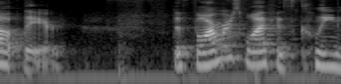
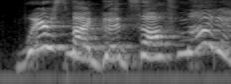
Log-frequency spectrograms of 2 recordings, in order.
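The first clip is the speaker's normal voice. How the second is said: high, loud little pig; raised-pitch, protesting character voice; indignant small pig; 10 semitones higher, 10 dB louder, slower than usual. A narrator's reading. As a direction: demand it like an upset storybook piglet. Small pig misses his mud.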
